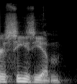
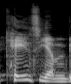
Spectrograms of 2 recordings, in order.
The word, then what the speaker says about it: caesium: Caesium or cesium? I always heard it was cesium. – I say caesium because... because I understand that C as a hard C.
